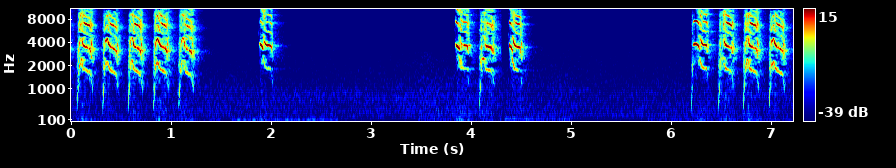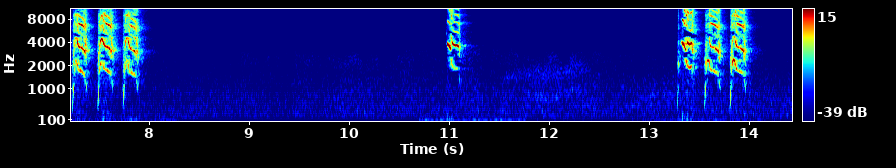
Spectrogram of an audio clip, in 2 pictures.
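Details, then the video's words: Loud, grating screeches from a ring-necked parakeet, delivered in rapid runs of four to six notes, then pairs and single calls, with long silent pauses between the bursts. "ring neck parrot calling song"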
